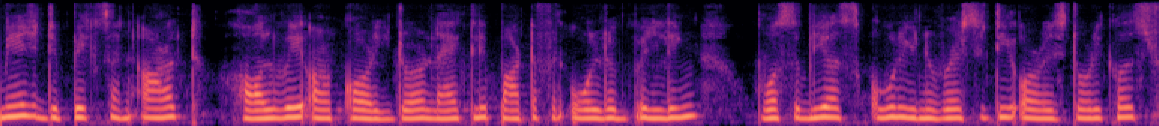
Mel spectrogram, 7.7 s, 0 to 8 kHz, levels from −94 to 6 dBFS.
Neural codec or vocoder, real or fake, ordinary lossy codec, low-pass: codec, 16 kHz, 4.8 kbps, FACodec; fake; MP3, 48 kbps; 7.2 kHz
